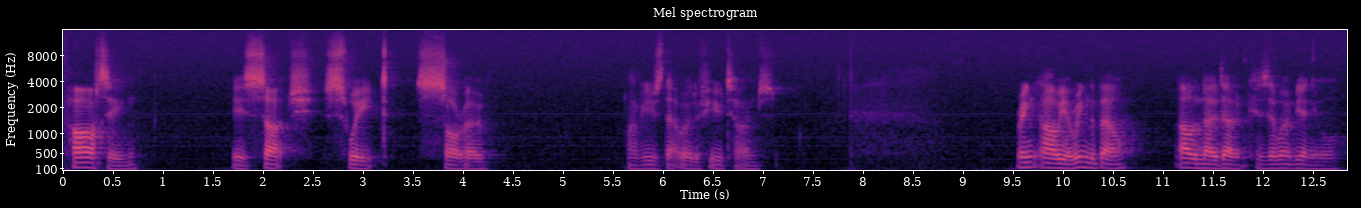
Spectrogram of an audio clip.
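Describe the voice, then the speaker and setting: A man hosting an online table read in casual, wry chat, with a deadpan, mock-formal manner. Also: on the low side, slow, long pauses. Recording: roomy echo.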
